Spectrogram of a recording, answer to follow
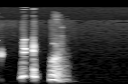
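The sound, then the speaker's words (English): A short burst of coughing: two quick, sharp coughs followed by a longer, rougher one, then silence. No one speaks. “And yes, I know that was a cough.”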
